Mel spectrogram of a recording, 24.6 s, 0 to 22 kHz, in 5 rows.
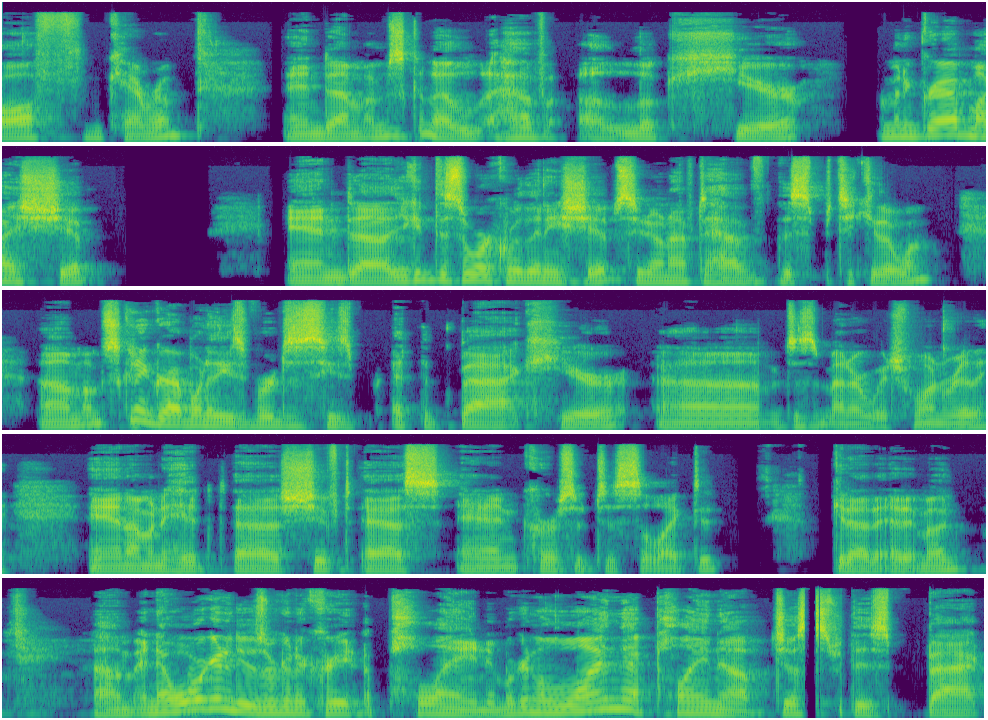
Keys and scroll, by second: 6.5 Tab, 16.5 shift+s, 18.7 shift+Tab.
